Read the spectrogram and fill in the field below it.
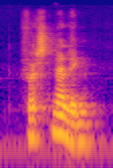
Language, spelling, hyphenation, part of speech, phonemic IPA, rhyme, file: Dutch, versnelling, ver‧snel‧ling, noun, /vərˈsnɛ.lɪŋ/, -ɛlɪŋ, Nl-versnelling.ogg
- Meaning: 1. acceleration (act, state) 2. gear (gearbox of a car or bicycle)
